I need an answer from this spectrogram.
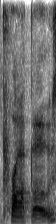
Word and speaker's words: propo: I You know, the whole time I was reading it, I wanted to call them propos. They're pronounced propos, short for propaganda, propaganda spots.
